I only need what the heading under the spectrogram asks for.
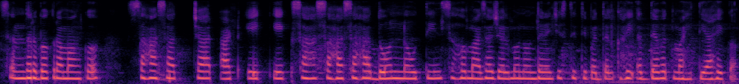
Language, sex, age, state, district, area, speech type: Marathi, female, 18-30, Maharashtra, Ahmednagar, rural, read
